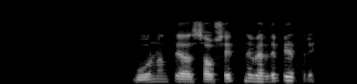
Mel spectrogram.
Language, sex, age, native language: Icelandic, male, 30-39, Icelandic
